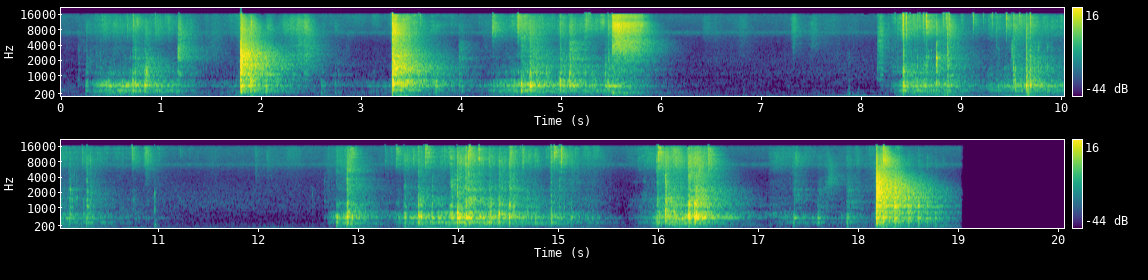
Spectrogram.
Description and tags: Skateboard rolling on tiles indoors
